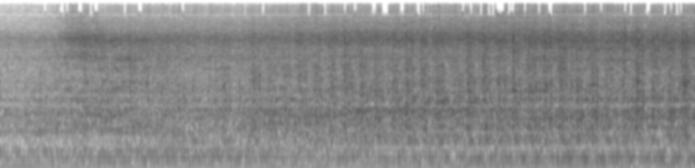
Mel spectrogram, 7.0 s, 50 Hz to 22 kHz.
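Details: VW T4 TDI 150 diesel engine: regular light tapping about three per second runs through the idle clatter; engine knock, source unknown.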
